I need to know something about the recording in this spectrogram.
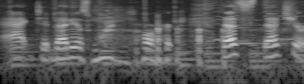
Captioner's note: chuckles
